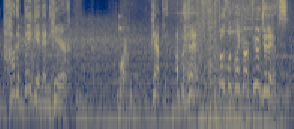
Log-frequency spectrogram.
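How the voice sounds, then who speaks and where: A man's voice: very high voice, big pitch swings, fast, bright, forceful tone, soft background music, full character voice. An actor playing an alert, urgent male police subordinate in a video game. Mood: alarmed. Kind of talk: English video game voice acting.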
